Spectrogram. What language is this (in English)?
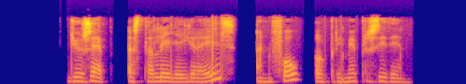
Catalan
